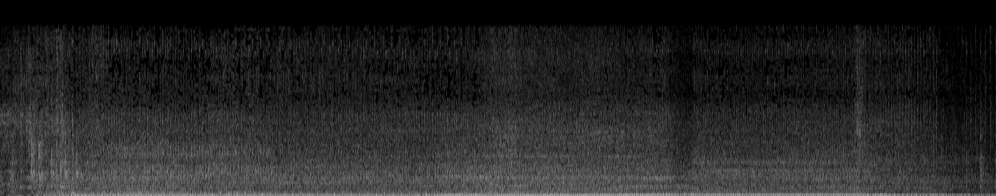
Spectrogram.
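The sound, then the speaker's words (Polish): A small garden tractor engine, towing a camping trailer, runs loudly and steadily, its low chugging rumble shifting pitch slightly midway as if revving, with no voices throughout. “Przyjechali niezwykłymi pojazdami, jak na tak długą drogę, bo dwoma ciągniczkami ogrodniczymi z przyczepami kempingowymi.”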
